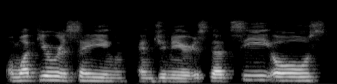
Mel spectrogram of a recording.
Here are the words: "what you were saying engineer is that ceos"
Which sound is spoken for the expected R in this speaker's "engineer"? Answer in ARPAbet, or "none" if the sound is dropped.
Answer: R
